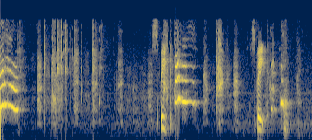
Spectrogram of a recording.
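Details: Pet dog vocalizing indoors when told to "speak": short, strained, yowling barks with rising and falling pitch, interleaved with a person's repeated commands and praise.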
